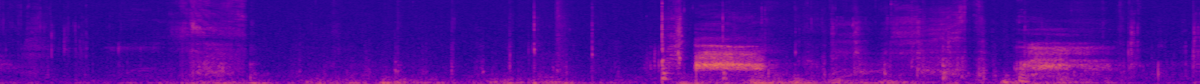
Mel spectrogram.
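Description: Close-miked chewing of a large bite of seared whole-block Spam: wet mouth clicks and smacks, with a few loud breaths through the full mouth about a second and a half in, around seven seconds in, and again near the end.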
